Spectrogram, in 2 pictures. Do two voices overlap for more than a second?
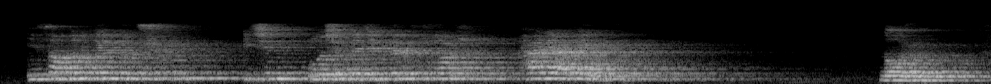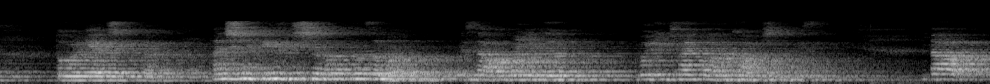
No

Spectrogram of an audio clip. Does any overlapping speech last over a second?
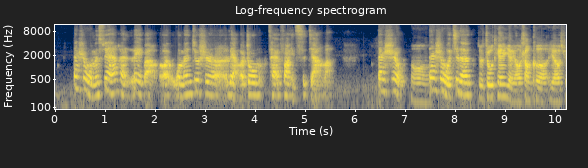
No

